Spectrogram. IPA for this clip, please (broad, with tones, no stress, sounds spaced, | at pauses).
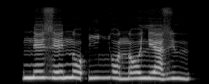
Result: n ɛ˧˥ z ɛ˧˥ n ɔ˥˩ ʔ i˧˥ ʎ ɔ˥˩ n ɔ˧˥ lʲ a˥˩ z ʉ˥˩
